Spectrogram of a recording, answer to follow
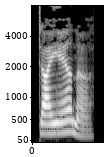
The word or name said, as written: Dyanna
